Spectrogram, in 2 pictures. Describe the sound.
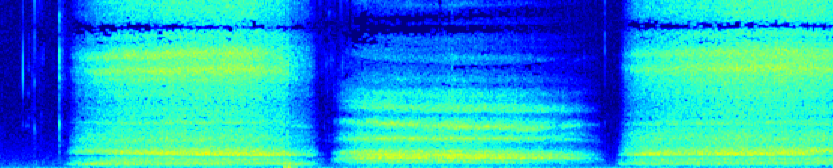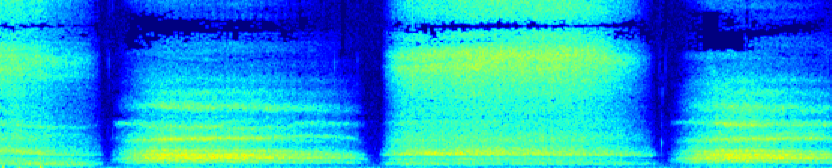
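Breathing exercise: a sipping in-breath, as if drawn through a straw, alternates with a breathy open "ha" on the exhale. About three steady rounds of inhale and exhale follow one another, each breath clear and fairly strong.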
